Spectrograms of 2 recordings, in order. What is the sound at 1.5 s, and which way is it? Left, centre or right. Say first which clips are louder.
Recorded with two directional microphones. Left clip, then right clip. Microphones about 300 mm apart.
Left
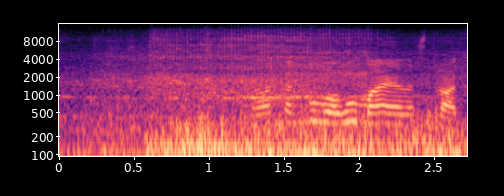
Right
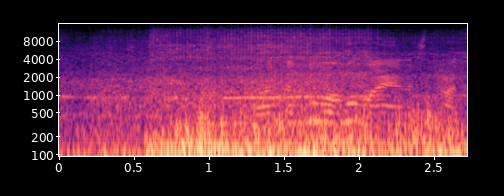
Speech: left 4 dB; right.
